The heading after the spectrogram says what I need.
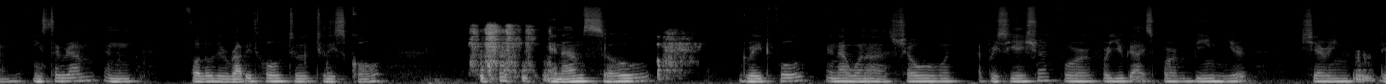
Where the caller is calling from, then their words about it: Chile; I'm calling from Chile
